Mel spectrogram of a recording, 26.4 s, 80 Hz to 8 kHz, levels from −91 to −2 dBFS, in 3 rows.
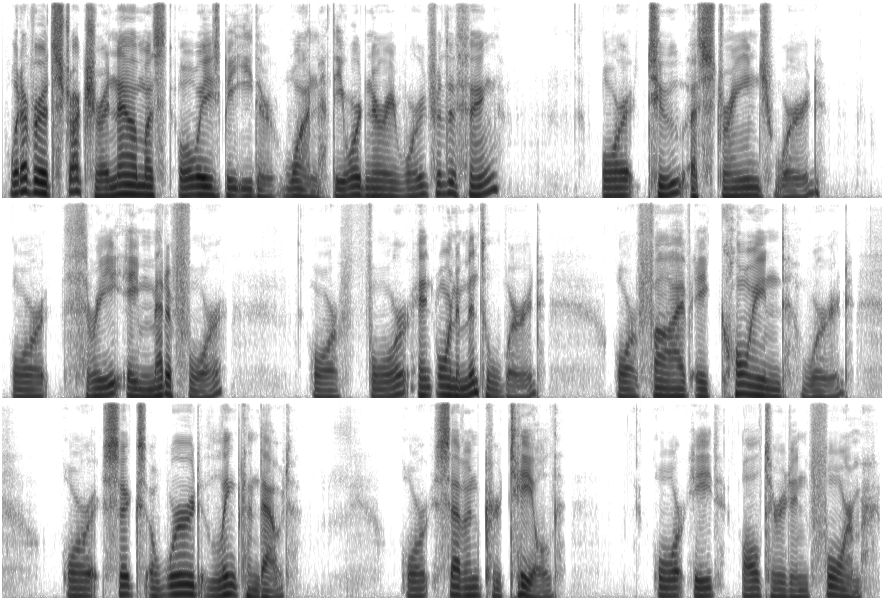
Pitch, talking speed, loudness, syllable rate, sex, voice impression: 120 Hz, 110 wpm, -19 LUFS, 4.4 syllables/s, male, masculine, middle-aged, slightly thick, slightly relaxed, powerful, slightly hard, muffled, slightly raspy, intellectual, mature, wild, slightly strict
